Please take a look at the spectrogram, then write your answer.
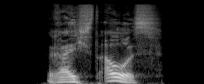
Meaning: second-person singular present of ausreichen
- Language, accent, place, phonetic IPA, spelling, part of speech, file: German, Germany, Berlin, [ˌʁaɪ̯çst ˈaʊ̯s], reichst aus, verb, De-reichst aus.ogg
